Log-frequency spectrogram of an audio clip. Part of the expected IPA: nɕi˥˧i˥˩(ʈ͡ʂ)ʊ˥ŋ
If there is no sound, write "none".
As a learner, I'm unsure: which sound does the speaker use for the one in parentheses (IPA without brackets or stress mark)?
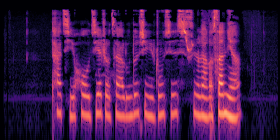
ʈ͡ʂ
